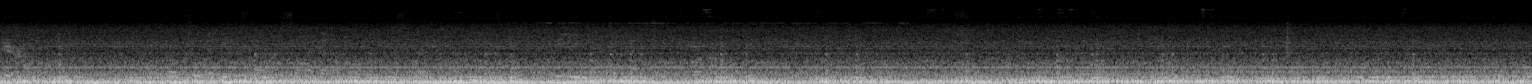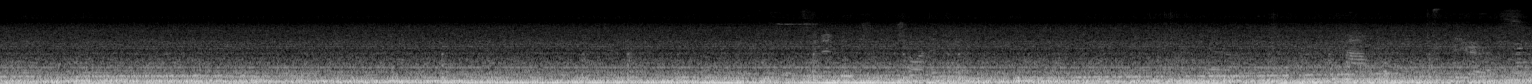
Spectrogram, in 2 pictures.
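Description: Interior sound of a 2007 New Flyer C40LF city bus with its Cummins C Gas Plus natural-gas engine running as the bus drives, giving a steady low drone with a faint steady whine. Twice the engine note rises gradually as the bus accelerates, about halfway through and again near the end.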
